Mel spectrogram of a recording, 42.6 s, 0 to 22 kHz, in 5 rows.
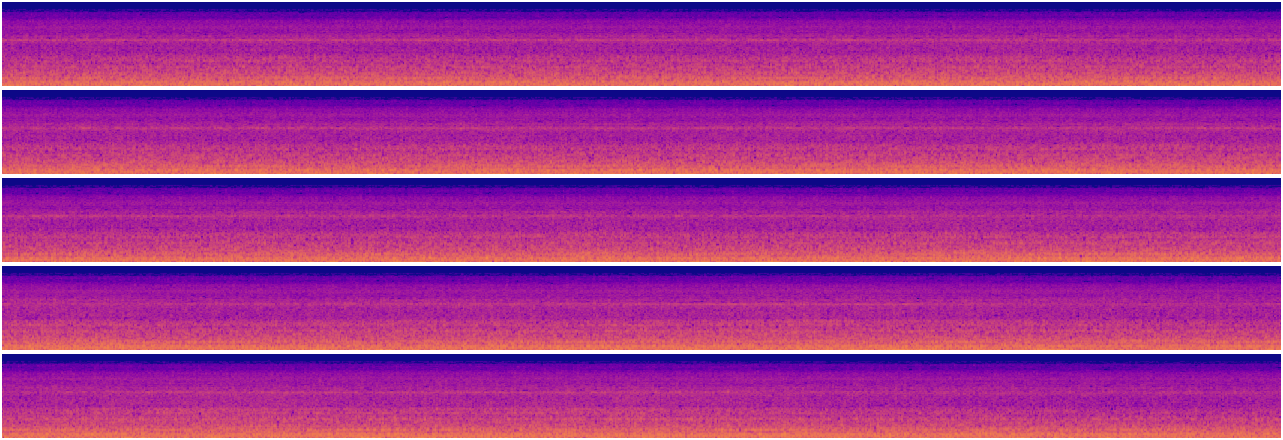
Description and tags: Brief recording of recent rainstorm in Bay Area, California, taken with Tascam DP-008ex stereo onboard condenser mics.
